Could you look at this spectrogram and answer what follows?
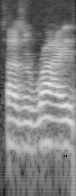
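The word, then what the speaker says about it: צרעת: Tazarai is how it's pronounced in Hebrew.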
